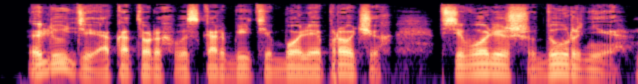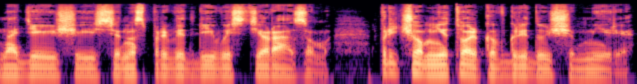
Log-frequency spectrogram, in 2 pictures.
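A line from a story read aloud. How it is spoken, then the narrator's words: Plain. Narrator (Russian): сказал ему отец-генерал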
